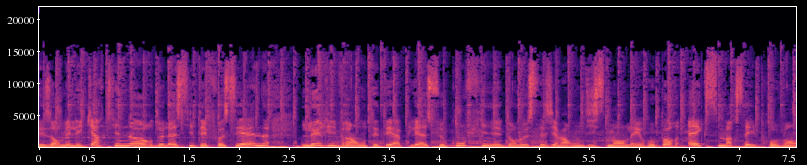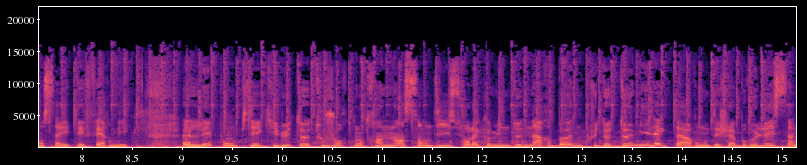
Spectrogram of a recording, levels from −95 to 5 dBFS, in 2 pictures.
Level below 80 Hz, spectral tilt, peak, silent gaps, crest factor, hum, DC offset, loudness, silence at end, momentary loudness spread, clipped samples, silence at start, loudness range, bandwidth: -32 dBFS; -4.5 dB/octave; -12 dBFS; none; 12 dB; none; under 0.1%; -25 LUFS; 0 s; 2 LU; under 0.1%; 0 s; 0 LU; 17 kHz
